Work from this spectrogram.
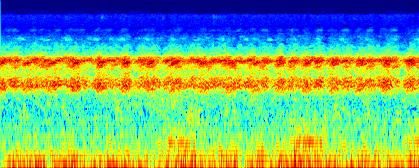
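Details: Chorus of frogs from a freshly planted Korean rice paddy: many croaking voices merge into a steady pulsing drone, with faint rhythmic beats about four per second over a low background hum.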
